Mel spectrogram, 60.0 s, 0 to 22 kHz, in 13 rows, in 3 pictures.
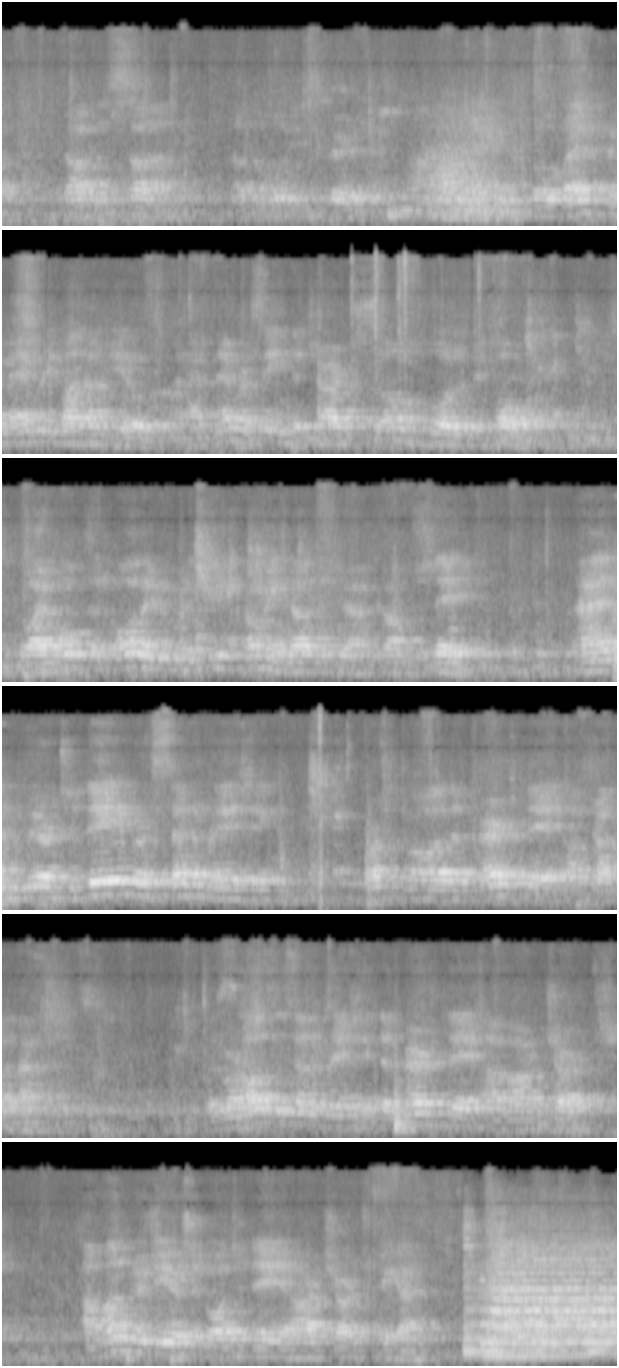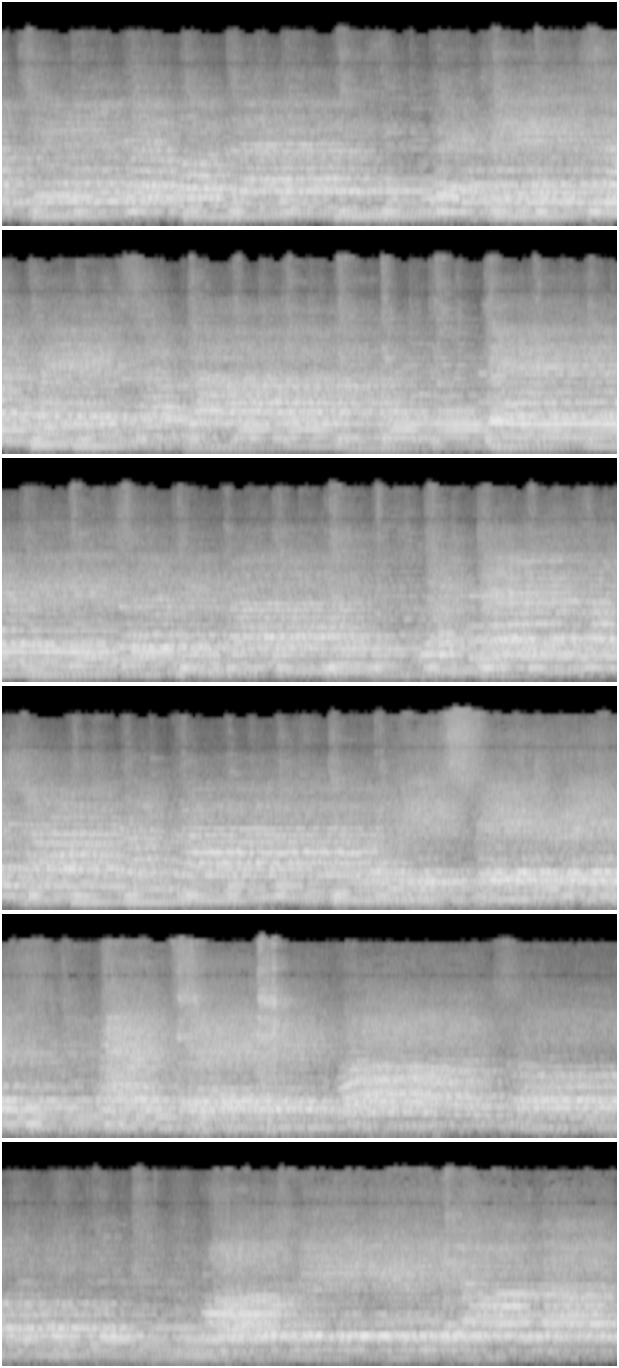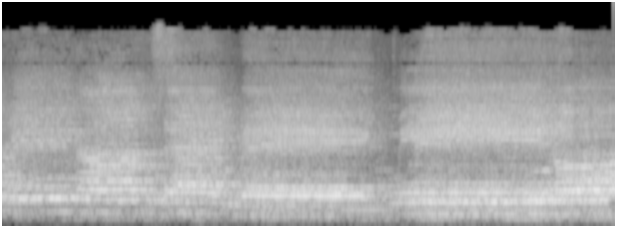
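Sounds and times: choir singing a hymn: 3.0s - 5.7s, 26.5s - 59.9s.

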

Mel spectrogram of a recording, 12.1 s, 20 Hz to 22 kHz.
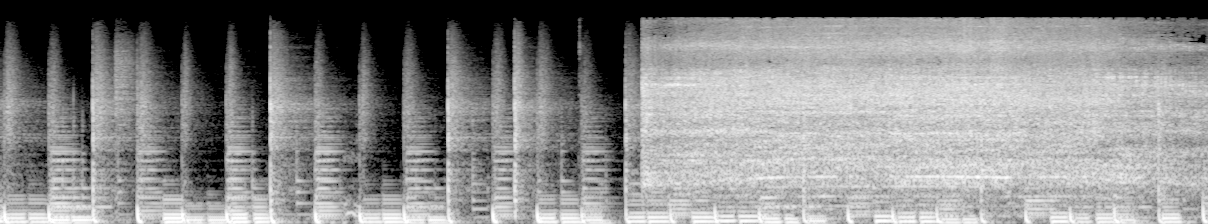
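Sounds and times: upbeat music with bass: 0.0s - 12.0s
power tool hissing: 6.4s - 12.0s.

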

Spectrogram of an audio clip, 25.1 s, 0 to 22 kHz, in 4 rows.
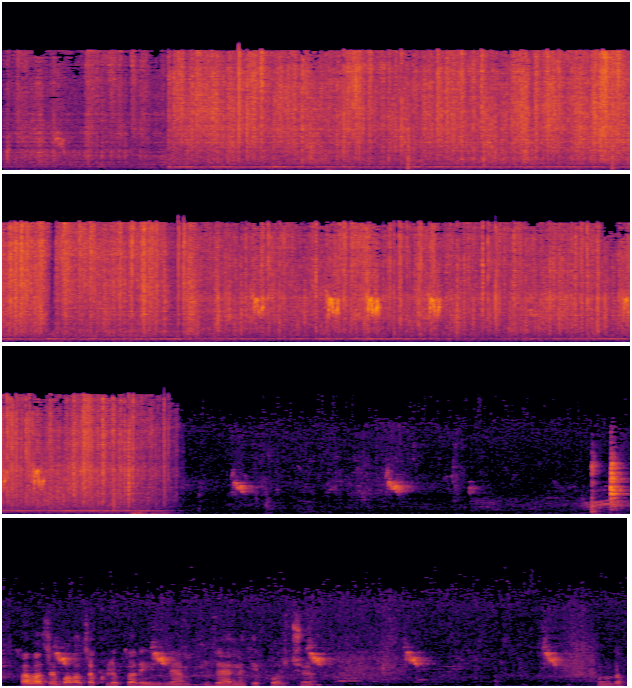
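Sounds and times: steady hum: 0.0s - 14.4s
welding arc crackling: 0.0s - 14.4s.

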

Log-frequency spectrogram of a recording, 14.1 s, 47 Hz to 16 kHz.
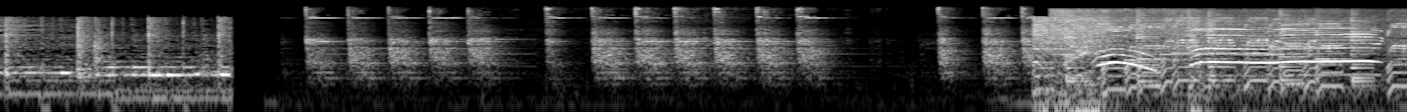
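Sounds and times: sharp ringing knocks: 2.8s - 10.5s.

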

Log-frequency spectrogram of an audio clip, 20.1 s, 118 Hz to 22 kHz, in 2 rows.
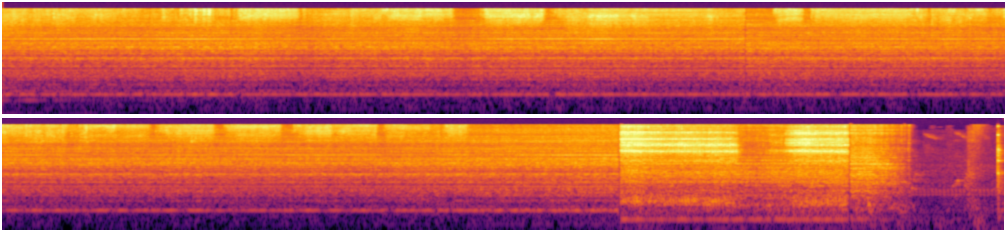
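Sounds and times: sandpaper sanding spinning wood: 0.0s - 18.7s
wood lathe humming: 11.3s - 19.1s
wood shavings rubbing spinning wood: 16.2s - 19.1s.

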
